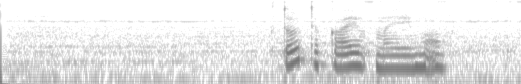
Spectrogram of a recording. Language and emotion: Russian, neutral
